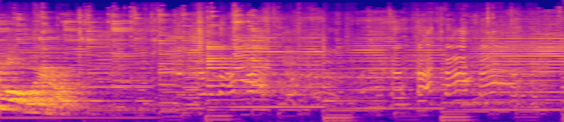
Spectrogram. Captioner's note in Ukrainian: дитячий сміх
